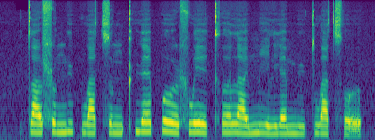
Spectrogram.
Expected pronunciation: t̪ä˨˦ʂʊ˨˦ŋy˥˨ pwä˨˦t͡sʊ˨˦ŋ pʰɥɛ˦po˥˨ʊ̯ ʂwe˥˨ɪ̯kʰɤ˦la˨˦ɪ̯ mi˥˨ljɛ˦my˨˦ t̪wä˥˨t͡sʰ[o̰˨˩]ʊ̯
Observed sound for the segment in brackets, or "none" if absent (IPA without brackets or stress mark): o̰˨˩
